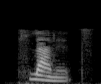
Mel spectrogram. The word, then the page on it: planet: ‘plænıt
